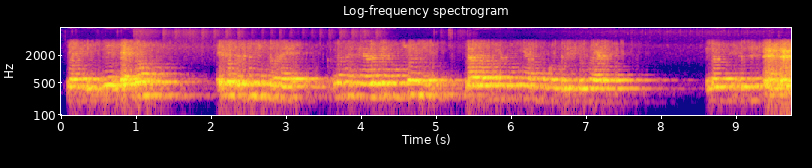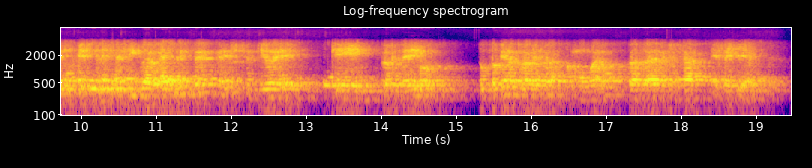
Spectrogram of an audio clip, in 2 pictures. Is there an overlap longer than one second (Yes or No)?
Yes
